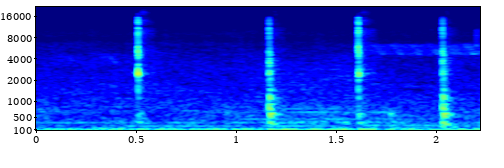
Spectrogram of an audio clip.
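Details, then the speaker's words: Nissan 300ZX Z32 automatic-to-manual swap, starter relay bench-tested by powering one side and tapping the white/brown wires to ground: four crisp clicks about half a second apart; normal relay click. "Basically those two small wires, the white one and the brown one, this just fires that relay. And you can see here, if I've got one side wired into power, the other side I tap onto ground."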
